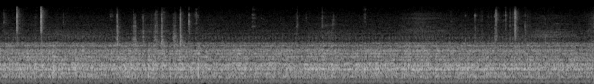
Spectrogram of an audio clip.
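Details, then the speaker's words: Yaesu FTDX 560 tube transceiver from an estate sale, powered back up on the bench: steady hum with random sharp scratchy crackles from a tube, indicating a dirty tube socket. "You hear that noise in the tube right there? That's the indication of a dirty tube socket."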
